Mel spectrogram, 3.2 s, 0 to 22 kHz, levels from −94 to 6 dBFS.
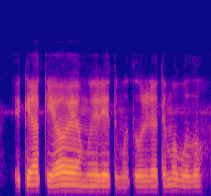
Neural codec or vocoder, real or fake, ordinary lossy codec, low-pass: none; real; Opus, 16 kbps; 7.2 kHz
